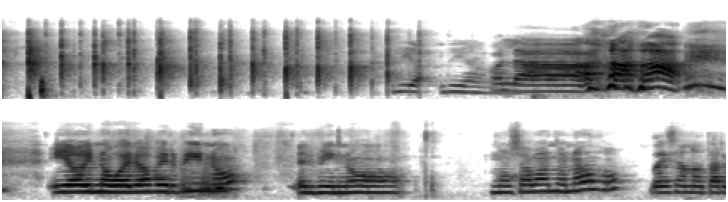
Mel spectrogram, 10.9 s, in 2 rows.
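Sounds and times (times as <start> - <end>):
hand claps: 0.0 - 3.3
speech: 3.0 - 8.5, 9.1 - 10.8
laughter: 4.4 - 5.4.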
